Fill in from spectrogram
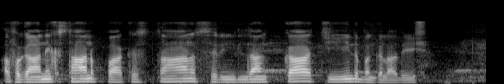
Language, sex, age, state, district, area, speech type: Punjabi, male, 30-45, Punjab, Mohali, rural, spontaneous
